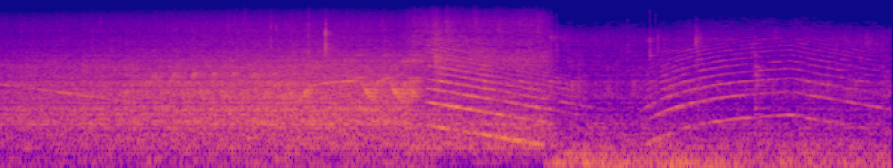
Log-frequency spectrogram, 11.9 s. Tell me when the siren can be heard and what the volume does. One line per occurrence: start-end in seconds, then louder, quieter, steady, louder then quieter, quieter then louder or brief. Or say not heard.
0.0-11.8 louder then quieter.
